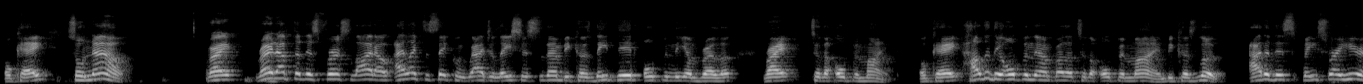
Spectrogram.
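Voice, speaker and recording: High-voiced, hyped-up male trainer. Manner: hyped, energetic, peppers talk with "right?". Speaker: business trainer. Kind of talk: motivational training talk on a video call.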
